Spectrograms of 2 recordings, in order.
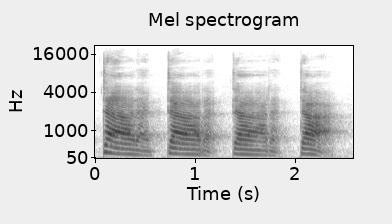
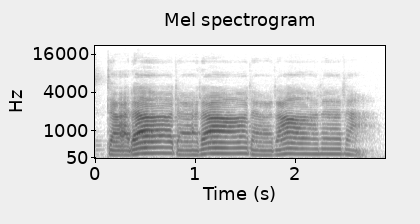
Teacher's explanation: And it's not just about that, it's also kind of about the feeling of it. An iambic meter has a lilting feel to it because it is that rising meter. It ends on a stressed beat.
